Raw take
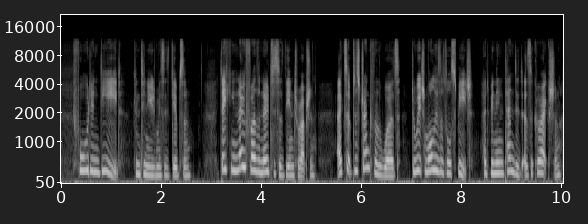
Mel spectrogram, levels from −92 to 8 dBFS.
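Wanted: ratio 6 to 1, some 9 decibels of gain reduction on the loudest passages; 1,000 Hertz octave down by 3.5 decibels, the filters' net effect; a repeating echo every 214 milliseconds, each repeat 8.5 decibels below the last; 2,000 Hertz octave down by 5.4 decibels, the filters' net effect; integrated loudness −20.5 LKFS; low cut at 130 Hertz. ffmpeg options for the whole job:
ffmpeg -i in.wav -af "highpass=130,equalizer=frequency=1000:width_type=o:gain=-4,equalizer=frequency=2000:width_type=o:gain=-6,acompressor=threshold=-27dB:ratio=6,aecho=1:1:214|428|642|856:0.376|0.143|0.0543|0.0206,volume=11dB" out.wav

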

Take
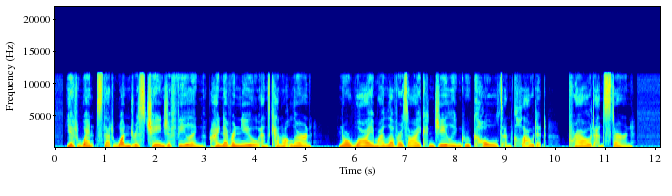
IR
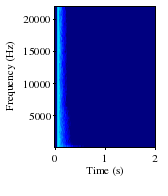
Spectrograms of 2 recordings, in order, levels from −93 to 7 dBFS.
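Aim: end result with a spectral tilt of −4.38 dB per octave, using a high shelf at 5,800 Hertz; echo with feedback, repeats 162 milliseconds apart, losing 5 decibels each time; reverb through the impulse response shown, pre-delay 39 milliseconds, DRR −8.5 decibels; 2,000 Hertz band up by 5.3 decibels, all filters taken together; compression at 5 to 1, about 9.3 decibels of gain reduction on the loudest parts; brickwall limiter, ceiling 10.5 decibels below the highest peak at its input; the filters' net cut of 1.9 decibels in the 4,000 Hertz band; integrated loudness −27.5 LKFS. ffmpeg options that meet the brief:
-filter_complex "[0:a]equalizer=frequency=2000:width_type=o:gain=8,equalizer=frequency=4000:width_type=o:gain=-8.5,highshelf=frequency=5800:gain=8,acompressor=threshold=-23dB:ratio=5,alimiter=limit=-19.5dB:level=0:latency=1,aecho=1:1:162|324|486|648|810|972|1134:0.562|0.315|0.176|0.0988|0.0553|0.031|0.0173,asplit=2[link_01][link_02];[1:a]atrim=start_sample=2205,adelay=39[link_03];[link_02][link_03]afir=irnorm=-1:irlink=0,volume=10.5dB[link_04];[link_01][link_04]amix=inputs=2:normalize=0,volume=-9dB"

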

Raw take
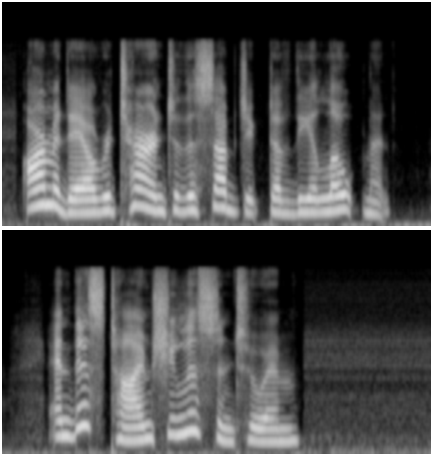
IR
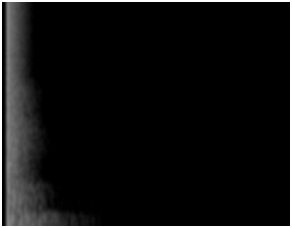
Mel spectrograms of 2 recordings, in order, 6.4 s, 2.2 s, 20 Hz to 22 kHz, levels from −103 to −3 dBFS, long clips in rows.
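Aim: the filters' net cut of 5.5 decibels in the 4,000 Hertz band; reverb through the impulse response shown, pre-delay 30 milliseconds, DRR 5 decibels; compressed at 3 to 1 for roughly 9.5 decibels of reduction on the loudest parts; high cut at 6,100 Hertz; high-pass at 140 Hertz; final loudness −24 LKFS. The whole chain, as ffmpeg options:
-filter_complex "[0:a]highpass=140,lowpass=6100,equalizer=frequency=4000:width_type=o:gain=-6.5,acompressor=threshold=-25dB:ratio=3,asplit=2[link_01][link_02];[1:a]atrim=start_sample=2205,adelay=30[link_03];[link_02][link_03]afir=irnorm=-1:irlink=0,volume=-6dB[link_04];[link_01][link_04]amix=inputs=2:normalize=0,volume=4dB"

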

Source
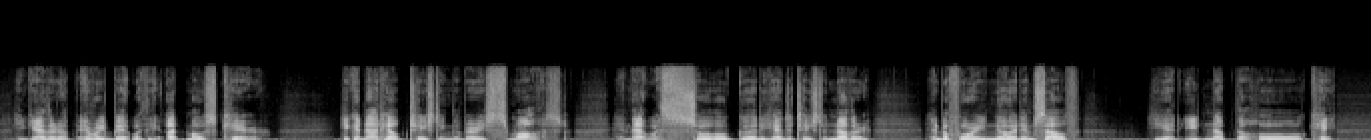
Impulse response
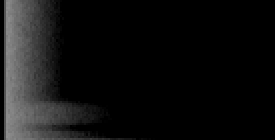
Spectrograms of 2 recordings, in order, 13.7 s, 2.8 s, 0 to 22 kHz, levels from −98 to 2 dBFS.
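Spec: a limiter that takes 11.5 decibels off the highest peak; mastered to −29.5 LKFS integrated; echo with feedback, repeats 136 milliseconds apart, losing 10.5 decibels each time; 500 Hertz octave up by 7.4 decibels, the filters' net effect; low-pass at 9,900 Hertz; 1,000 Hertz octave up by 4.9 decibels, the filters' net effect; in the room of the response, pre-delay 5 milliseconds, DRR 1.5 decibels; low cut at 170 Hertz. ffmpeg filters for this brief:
-filter_complex "[0:a]highpass=170,lowpass=9900,equalizer=frequency=500:width_type=o:gain=8.5,equalizer=frequency=1000:width_type=o:gain=3.5,alimiter=limit=-8.5dB:level=0:latency=1,aecho=1:1:136|272|408:0.299|0.0896|0.0269,asplit=2[link_01][link_02];[1:a]atrim=start_sample=2205,adelay=5[link_03];[link_02][link_03]afir=irnorm=-1:irlink=0,volume=-8.5dB[link_04];[link_01][link_04]amix=inputs=2:normalize=0,volume=-11.5dB"

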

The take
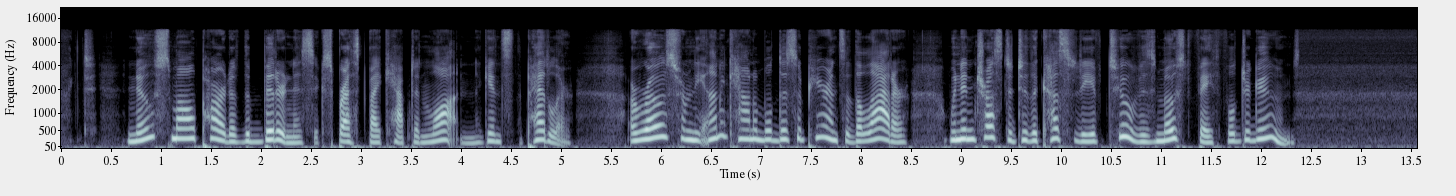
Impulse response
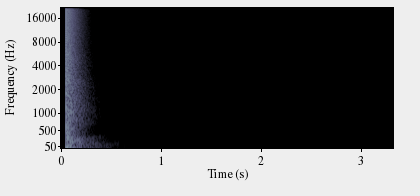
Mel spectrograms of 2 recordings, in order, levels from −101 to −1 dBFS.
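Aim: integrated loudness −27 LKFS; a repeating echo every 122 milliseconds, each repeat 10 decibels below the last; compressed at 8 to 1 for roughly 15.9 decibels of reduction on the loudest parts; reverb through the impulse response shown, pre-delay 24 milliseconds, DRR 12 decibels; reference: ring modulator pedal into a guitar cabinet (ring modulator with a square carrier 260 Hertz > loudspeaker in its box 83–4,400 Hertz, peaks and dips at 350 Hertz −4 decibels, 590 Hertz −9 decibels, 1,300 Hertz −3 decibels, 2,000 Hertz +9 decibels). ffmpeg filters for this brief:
-filter_complex "[0:a]acompressor=threshold=-32dB:ratio=8,aecho=1:1:122|244|366|488:0.316|0.101|0.0324|0.0104,asplit=2[link_01][link_02];[1:a]atrim=start_sample=2205,adelay=24[link_03];[link_02][link_03]afir=irnorm=-1:irlink=0,volume=-14.5dB[link_04];[link_01][link_04]amix=inputs=2:normalize=0,aeval=exprs='val(0)*sgn(sin(2*PI*260*n/s))':channel_layout=same,highpass=83,equalizer=frequency=350:width_type=q:width=4:gain=-4,equalizer=frequency=590:width_type=q:width=4:gain=-9,equalizer=frequency=1300:width_type=q:width=4:gain=-3,equalizer=frequency=2000:width_type=q:width=4:gain=9,lowpass=frequency=4400:width=0.5412,lowpass=frequency=4400:width=1.3066,volume=10.5dB"

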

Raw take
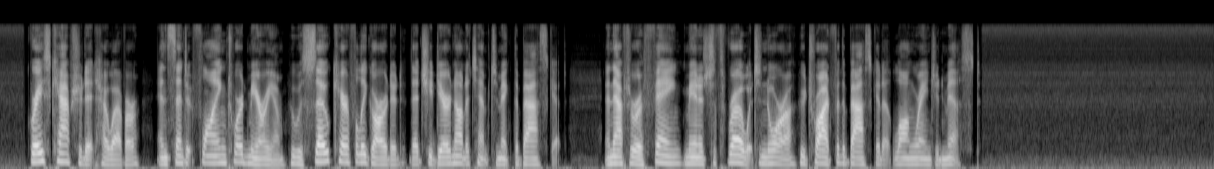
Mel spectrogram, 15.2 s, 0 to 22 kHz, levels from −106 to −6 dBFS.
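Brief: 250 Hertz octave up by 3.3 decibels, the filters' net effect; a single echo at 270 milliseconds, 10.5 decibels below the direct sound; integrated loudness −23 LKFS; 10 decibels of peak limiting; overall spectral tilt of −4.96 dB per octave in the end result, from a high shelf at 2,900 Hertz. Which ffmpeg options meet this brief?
ffmpeg -i in.wav -af "equalizer=frequency=250:width_type=o:gain=4.5,highshelf=frequency=2900:gain=-3,alimiter=limit=-18dB:level=0:latency=1,aecho=1:1:270:0.299,volume=7dB" out.wav

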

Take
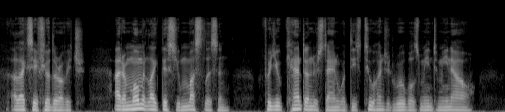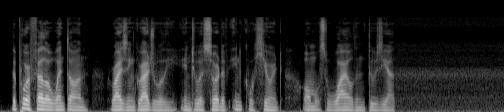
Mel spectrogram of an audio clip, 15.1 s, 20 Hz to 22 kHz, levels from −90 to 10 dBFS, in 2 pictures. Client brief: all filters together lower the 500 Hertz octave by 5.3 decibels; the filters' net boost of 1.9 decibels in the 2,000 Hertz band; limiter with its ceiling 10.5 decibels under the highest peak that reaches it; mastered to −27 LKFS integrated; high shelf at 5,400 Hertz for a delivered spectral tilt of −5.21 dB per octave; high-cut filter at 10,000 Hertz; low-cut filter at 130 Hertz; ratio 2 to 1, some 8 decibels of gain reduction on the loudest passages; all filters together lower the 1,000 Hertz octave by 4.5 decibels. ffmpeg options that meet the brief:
ffmpeg -i in.wav -af "highpass=130,lowpass=10000,equalizer=frequency=500:width_type=o:gain=-5,equalizer=frequency=1000:width_type=o:gain=-7,equalizer=frequency=2000:width_type=o:gain=6.5,highshelf=frequency=5400:gain=-5,acompressor=threshold=-30dB:ratio=2,volume=9dB,alimiter=limit=-15dB:level=0:latency=1" out.wav

